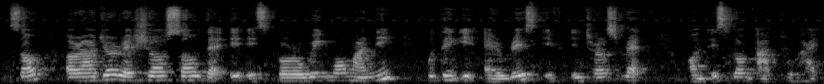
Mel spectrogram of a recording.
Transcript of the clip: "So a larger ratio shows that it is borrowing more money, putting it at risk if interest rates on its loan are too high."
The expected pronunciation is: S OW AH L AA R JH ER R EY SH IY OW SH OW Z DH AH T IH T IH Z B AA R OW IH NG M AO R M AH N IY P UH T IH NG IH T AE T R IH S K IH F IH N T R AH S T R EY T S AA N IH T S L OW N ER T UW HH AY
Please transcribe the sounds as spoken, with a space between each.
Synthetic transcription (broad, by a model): S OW AH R AA JH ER R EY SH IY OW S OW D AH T IH T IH S B AA R OW IH NG M AO M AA N IY P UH T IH NG IH T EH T R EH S IH F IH N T R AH S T R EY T AA N IH T S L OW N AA T UW HH AY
